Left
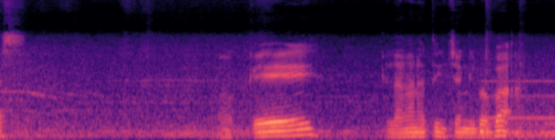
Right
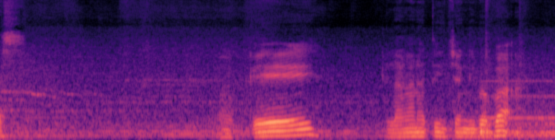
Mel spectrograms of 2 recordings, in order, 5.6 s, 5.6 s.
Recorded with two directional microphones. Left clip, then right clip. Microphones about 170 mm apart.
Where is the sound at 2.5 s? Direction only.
15° right (ahead or behind).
